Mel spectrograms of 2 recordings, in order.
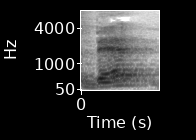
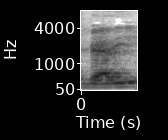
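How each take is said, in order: First: The name is said the Israeli way. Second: The name is said the American way. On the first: "in Israel it's Bet" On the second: "in America it's Betty"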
